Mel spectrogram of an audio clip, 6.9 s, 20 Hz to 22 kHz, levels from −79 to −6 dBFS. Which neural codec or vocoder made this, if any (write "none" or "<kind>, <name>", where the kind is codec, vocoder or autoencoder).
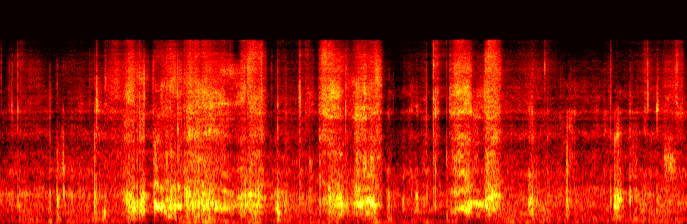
codec, SNAC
